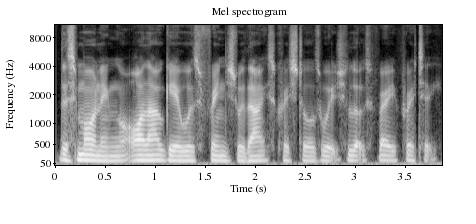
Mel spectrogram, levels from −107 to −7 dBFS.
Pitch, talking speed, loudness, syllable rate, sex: 115 Hz, 215 wpm, -19 LUFS, 5.6 syllables/s, male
